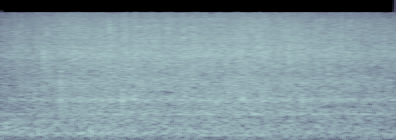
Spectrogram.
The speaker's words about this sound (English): But if you said a carnival, just listen to all those carnival sounds. Sizzling food.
